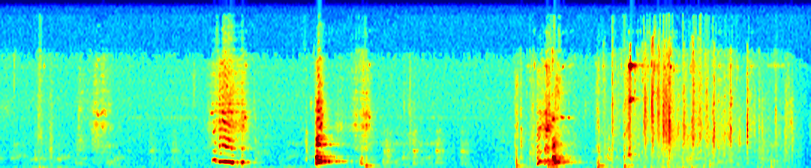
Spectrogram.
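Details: West Highland White Terrier puppies reacting to a bird: scattered high whines and short yips, a single sharper bark near the middle, ending in a rougher whimpering bark with scuffling.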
